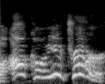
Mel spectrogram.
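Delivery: put-on very high, patronizing, condescending tone. Mimicking the woman in a vr video, mock-condescending voice. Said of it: "in this almost condescending voice".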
